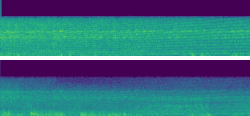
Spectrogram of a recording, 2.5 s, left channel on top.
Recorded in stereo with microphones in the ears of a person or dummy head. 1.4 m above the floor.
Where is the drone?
70° left (ahead or behind); by 2.5 s 75° left (ahead or behind).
